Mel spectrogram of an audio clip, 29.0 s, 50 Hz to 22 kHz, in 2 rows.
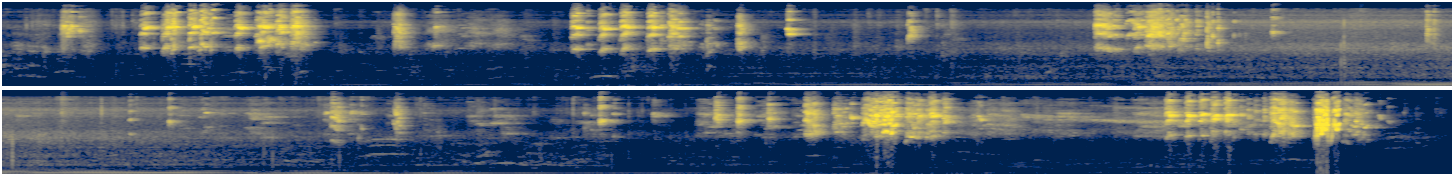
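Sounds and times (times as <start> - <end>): lovebird chirping: 23.0 - 24.0, 26.5 - 28.3.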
